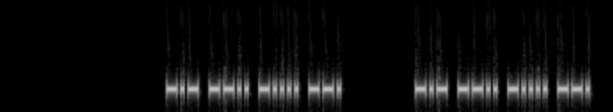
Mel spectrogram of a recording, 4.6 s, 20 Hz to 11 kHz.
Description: Morse code, heard as a keyed tone, about 46 wpm, 700 Hz. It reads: KZ6G KZ6G
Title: USA Call Signs - 4 Characters - Repeated 2x - 45wpm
